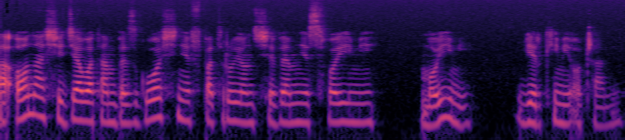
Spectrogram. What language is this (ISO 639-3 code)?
pol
